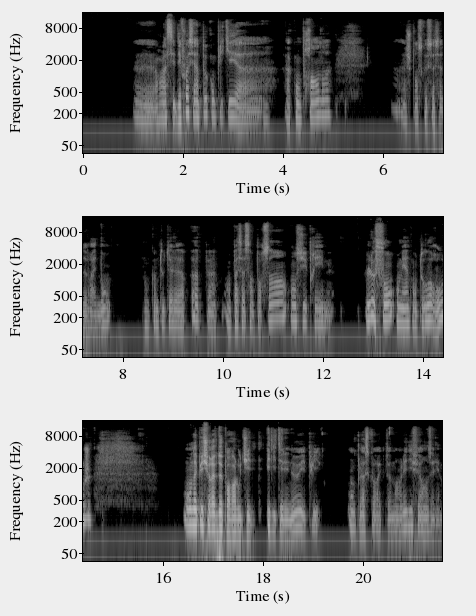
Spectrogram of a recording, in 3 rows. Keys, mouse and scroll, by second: 2.0 middle click, 4.7 click, 5.0 middle click, 6.5 click, 7.0 middle click, 8.9 right click, 9.4 click, 12.3 middle click, 12.9 click, 13.9 middle click, 14.5 middle click, 18.3-19.8 drag, 21.2 middle click.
